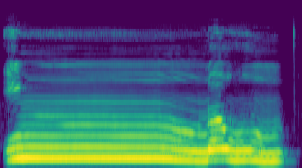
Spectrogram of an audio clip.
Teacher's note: نون کی آواز کو آپ 2 سیکنڈ کے لیے ناک میں روک کے رکھیں گے، تو اس سے گننا ادا ہوگا.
